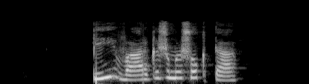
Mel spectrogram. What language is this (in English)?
Mari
